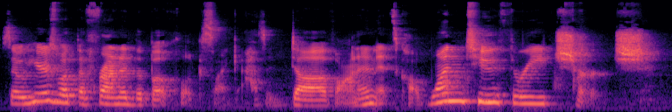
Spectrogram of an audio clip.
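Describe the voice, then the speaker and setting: A woman pastor reading a children's book aloud for story time, pausing to explain things simply to young listeners. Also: medium pitch, lively intonation, sharp tone. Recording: roomy, echoing sound.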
